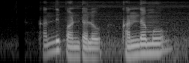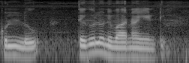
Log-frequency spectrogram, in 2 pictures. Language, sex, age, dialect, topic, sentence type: Telugu, male, 18-24, Utterandhra, agriculture, question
